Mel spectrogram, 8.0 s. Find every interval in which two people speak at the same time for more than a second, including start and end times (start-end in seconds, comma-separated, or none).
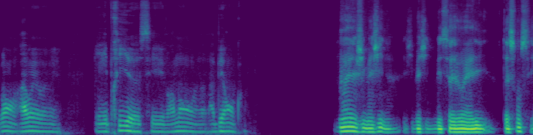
none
